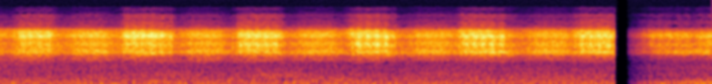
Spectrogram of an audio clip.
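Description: A katydid gives buzzy, high-pitched rasping bursts, repeated roughly every second.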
